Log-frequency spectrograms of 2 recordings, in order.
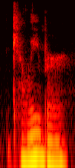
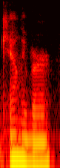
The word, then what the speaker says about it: Caliber: So, it's spelled C A L I. So C A L I short initials for California. So Cali and then B E R. So Cali Burr or something like that.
